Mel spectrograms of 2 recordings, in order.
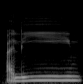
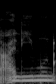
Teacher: حکیم علیم، لیکن وقف کی وجہ سے ہم نے اس کو پڑھا ہے علیم، کیونکہ 2 پیش پر جب ہم وقف کرتے ہیں تو وہاں پر ہم جزم دے کر سانس توڑتے ہیں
